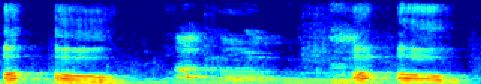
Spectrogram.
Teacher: That's the glottal stop, the stop in the middle. So it's not oh, it's oh.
